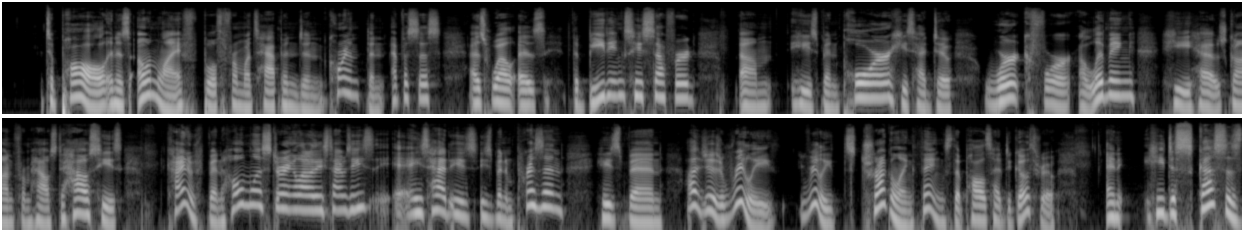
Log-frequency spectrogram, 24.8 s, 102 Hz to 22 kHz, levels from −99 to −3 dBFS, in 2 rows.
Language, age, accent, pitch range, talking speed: English, 40-59, American, 150-235 Hz, 180 wpm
